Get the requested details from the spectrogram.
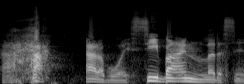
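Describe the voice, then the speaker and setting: At a moderate pace, a man uses a put-on character voice with a medium pitch. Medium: read story. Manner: brash, bossy.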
